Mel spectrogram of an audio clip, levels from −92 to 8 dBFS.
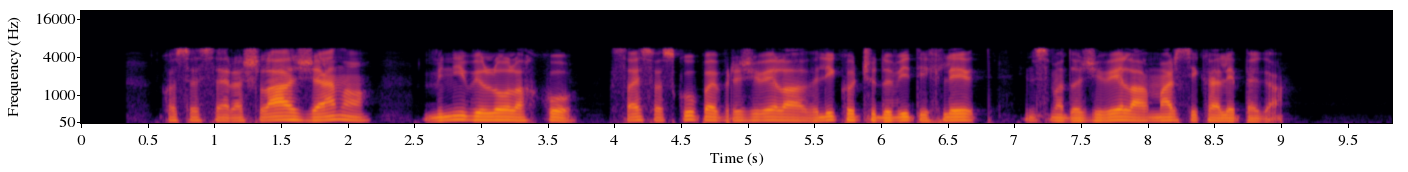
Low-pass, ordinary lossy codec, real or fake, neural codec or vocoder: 5.4 kHz; none; real; none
